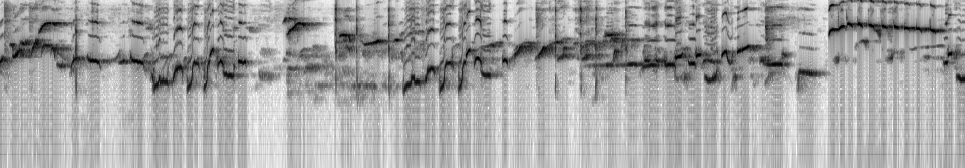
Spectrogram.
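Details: Male white-rumped shama, energetic and singing to provoke replies: fluid whistles and twisting phrases mixed with scratchy chatter, closing with a long, high, pure whistled note.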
